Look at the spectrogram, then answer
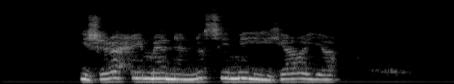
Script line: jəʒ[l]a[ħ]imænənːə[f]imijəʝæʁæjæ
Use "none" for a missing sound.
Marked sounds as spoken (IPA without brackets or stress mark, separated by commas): ɾ, ħ, s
